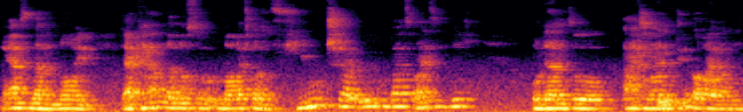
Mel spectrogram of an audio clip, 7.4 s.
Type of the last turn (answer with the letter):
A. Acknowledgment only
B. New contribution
A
